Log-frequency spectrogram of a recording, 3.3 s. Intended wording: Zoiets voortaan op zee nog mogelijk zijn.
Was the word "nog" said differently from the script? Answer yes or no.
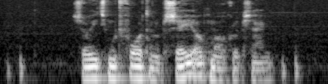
yes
